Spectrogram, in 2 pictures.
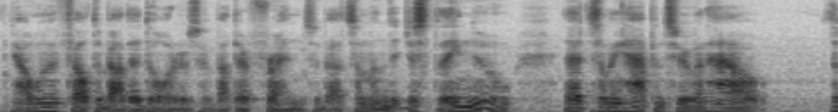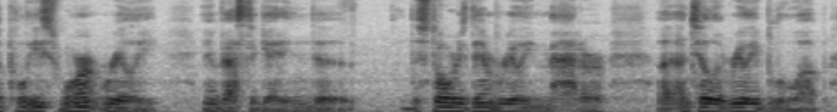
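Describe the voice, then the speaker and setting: A man with a New York accent talks through a film review in an unhurried, rambling way, often circling back and restarting his thoughts. His voice sits low and carries a heavy gravelly fry. A faint hiss of noise runs beneath it. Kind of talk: casual spoken film review.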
